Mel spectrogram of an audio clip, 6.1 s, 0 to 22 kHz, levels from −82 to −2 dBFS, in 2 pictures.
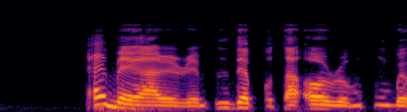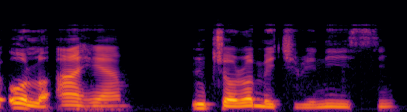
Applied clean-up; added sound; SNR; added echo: neural mask model RNNoise.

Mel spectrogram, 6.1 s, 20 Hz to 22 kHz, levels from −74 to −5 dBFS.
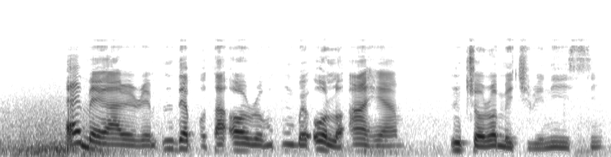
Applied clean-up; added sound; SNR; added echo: none; Thunder / Rain; 14 dB; none.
